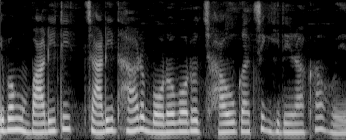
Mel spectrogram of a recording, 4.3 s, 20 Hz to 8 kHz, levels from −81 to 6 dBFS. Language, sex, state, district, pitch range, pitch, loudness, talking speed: Bengali, female, West Bengal, North 24 Parganas, 195-235 Hz, 210 Hz, -15 LUFS, 140 wpm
